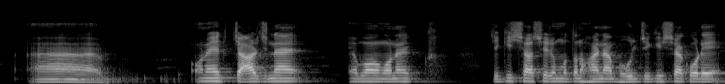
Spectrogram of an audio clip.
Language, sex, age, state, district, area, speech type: Bengali, male, 18-30, West Bengal, Uttar Dinajpur, rural, spontaneous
